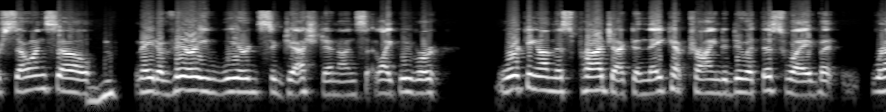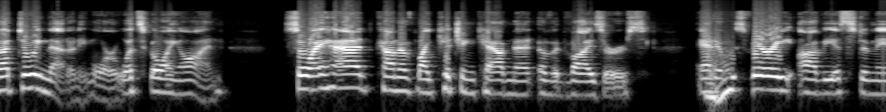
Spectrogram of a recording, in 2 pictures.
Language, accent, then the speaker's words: English; the South, United States; And I grew up in the South. We have a saying, you dance with the date that brung you.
